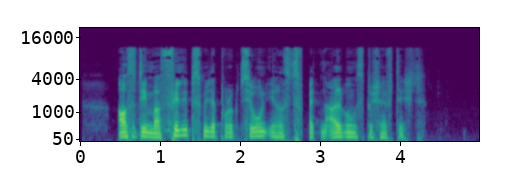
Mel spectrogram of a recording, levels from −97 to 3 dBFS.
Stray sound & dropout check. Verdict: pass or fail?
fail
